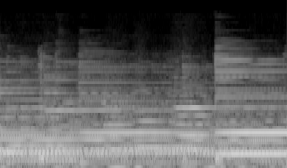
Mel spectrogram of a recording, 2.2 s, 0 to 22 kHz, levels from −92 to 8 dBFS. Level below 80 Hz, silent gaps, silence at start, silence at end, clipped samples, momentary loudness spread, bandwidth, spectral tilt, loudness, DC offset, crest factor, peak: -48 dBFS; none; 0 s; 0 s; under 0.1%; 6 LU; 8.6 kHz; -6 dB/octave; -18 LUFS; under 0.1%; 12 dB; -4 dBFS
